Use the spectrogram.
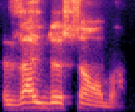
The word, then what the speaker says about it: Val De Sambre: How do you pronounce the name of your team? VDS means Val De Sambre.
